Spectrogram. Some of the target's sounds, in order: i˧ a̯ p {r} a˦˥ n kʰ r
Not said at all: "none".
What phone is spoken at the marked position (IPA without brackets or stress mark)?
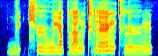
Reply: l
